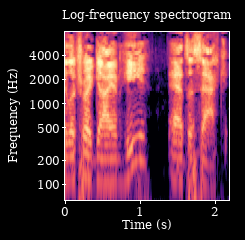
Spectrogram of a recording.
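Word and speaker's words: Letroy Guion: getting two sacks and lroy Gan I've been setting his name wrong forever lroy Gan it's really lroy guy and he adds a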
